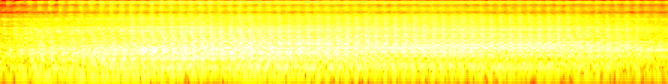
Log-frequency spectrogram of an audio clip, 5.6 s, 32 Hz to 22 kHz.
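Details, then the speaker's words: Black & Decker BPW30MW 3 cu ft portable washer, about two years old, loud fast machine-gun-like knocking during spin cycle; ultimately traced to the clutch assembly and belt. "I have a Black & Decker 3 cubic foot portable washer that I purchased about two years ago that is now making loud knocking noises and it's gotten to the point where it is very noticeably loud"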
